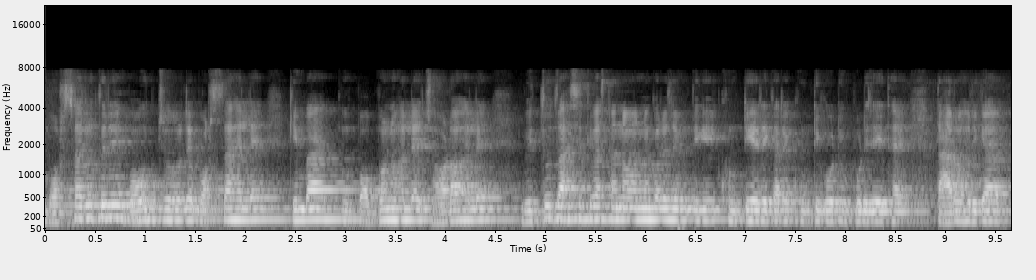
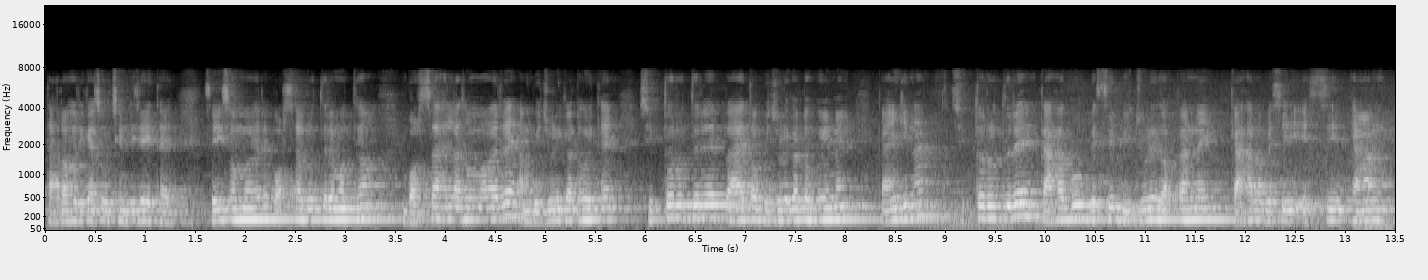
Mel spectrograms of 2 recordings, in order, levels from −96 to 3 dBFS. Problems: background sounds at intervals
